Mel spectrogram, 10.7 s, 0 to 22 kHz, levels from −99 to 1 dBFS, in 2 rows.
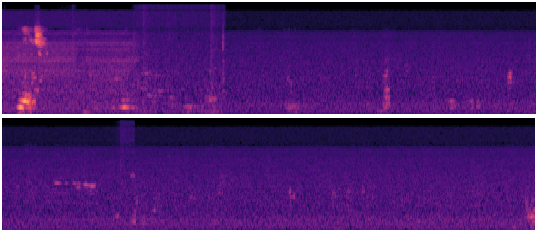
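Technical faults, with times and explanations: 0.08–0.49 s, 4.54–7.49 s and 9.67 s to the end, speech suppressed in double talk: the talker's level dips sharply, by roughly 15 to 25 dB, for roughly 400, 700 and 150 ms in total respectively. Both sides were likely talking at once, so the echo canceller could not separate them and attenuated everything.
0.28–1.32 s and 2.87–5.11 s, other side's voice leaking through: a second, fainter voice sits underneath, roughly 20 to 25 dB below the talker. It is likely loudspeaker playback that the echo canceller did not fully subtract from the microphone signal.
3.63–5.86 s and 8.66–10.04 s, background gated by the echo canceller: the room ambience drops by about 12 dB and about 10 dB respectively, for roughly half a second in total each time. The canceller clamps the microphone while the loudspeaker is active, then releases it.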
